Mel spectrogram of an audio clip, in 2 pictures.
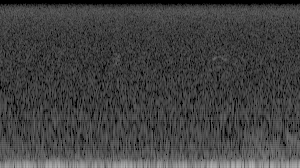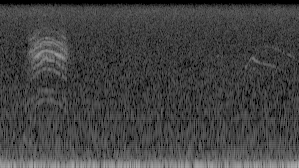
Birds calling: Hawaii Amakihi (Chlorodrepanis virens)

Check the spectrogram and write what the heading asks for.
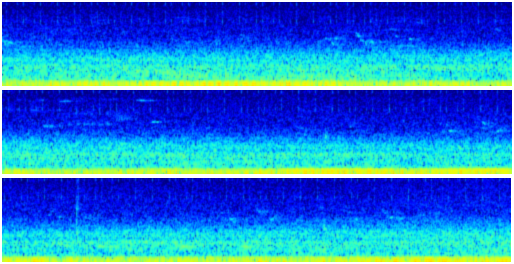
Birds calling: Mourning Dove (Zenaida macroura)
Song Sparrow (Melospiza melodia)
American Robin (Turdus migratorius)

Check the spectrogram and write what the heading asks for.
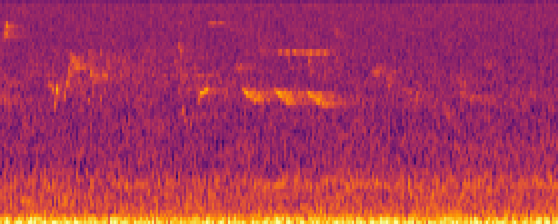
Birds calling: Gray Catbird (Dumetella carolinensis)
Song Sparrow (Melospiza melodia)
Tufted Titmouse (Baeolophus bicolor)

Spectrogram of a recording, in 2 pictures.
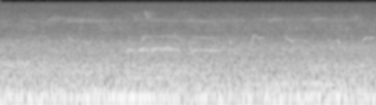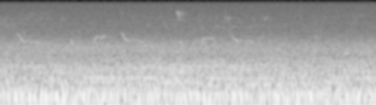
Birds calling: Rufous-naped Wren (Campylorhynchus rufinucha)

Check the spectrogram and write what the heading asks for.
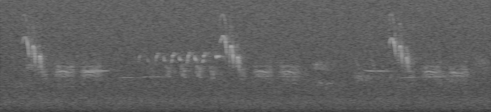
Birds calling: Mountain Chickadee (Poecile gambeli)
Western Tanager (Piranga ludoviciana)
MacGillivray's Warbler (Geothlypis tolmiei)

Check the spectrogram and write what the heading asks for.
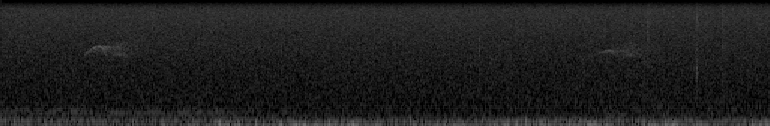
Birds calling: Eastern Phoebe (Sayornis phoebe)

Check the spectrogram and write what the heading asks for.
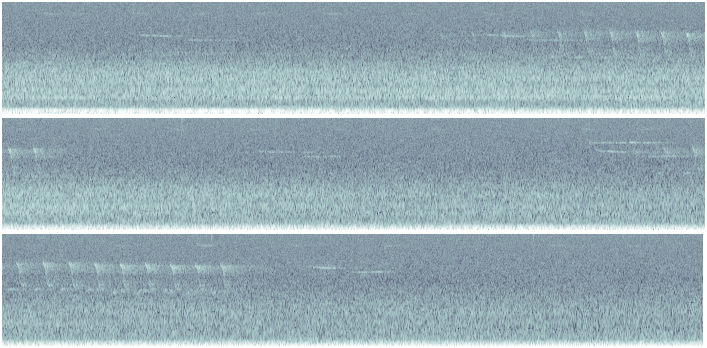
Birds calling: Black-capped Chickadee (Poecile atricapillus)
Northern Cardinal (Cardinalis cardinalis)

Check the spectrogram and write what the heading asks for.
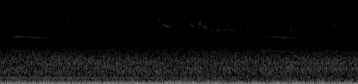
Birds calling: Eastern Kingbird (Tyrannus tyrannus)
Blue Jay (Cyanocitta cristata)

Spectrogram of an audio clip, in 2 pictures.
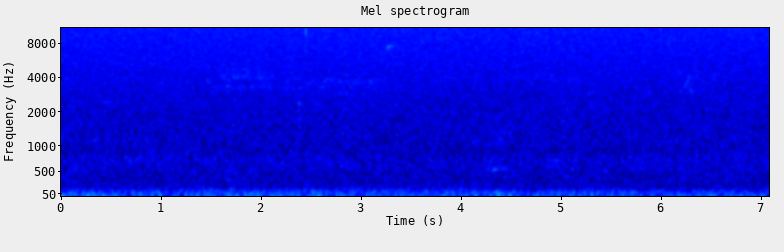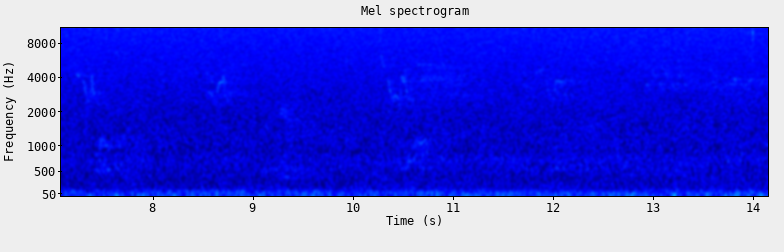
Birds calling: Red-eyed Vireo (Vireo olivaceus)

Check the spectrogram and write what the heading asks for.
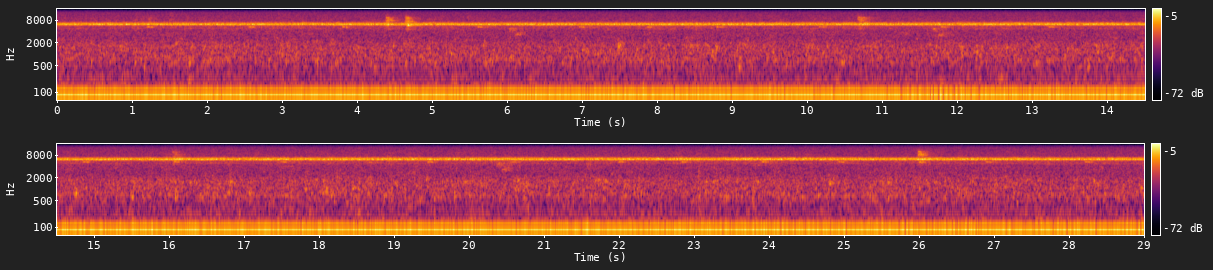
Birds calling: Cabanis's Wren (Cantorchilus modestus)

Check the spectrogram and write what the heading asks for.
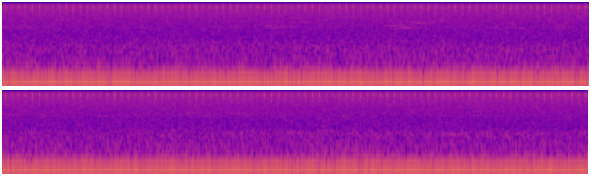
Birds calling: Wood Thrush (Hylocichla mustelina)

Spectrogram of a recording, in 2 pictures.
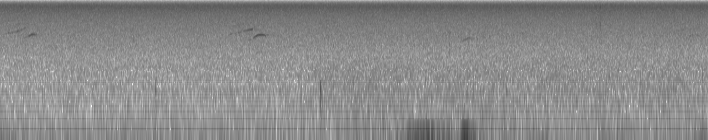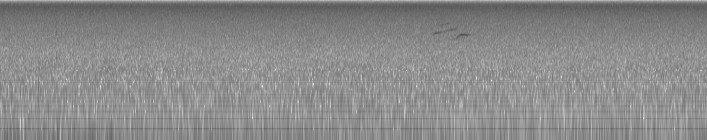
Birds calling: Hawaii Amakihi (Chlorodrepanis virens)
House Finch (Haemorhous mexicanus)

